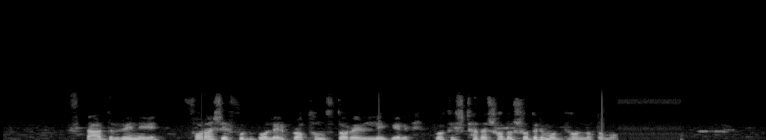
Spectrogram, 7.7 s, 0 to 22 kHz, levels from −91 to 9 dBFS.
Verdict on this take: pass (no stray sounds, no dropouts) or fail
pass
